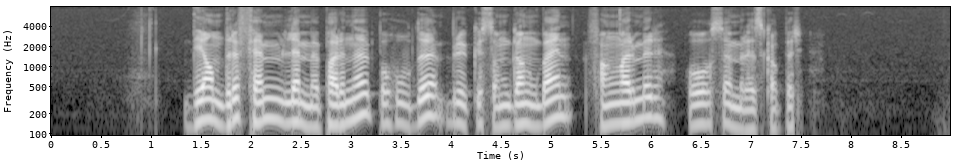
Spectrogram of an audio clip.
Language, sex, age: Norwegian, male, 32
